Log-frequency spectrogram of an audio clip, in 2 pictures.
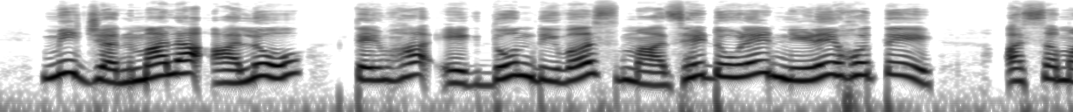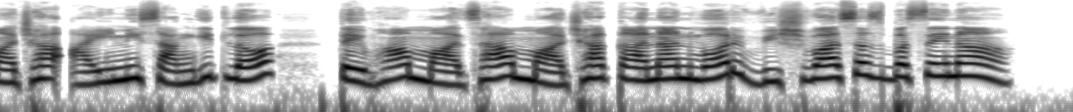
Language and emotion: Marathi, surprised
